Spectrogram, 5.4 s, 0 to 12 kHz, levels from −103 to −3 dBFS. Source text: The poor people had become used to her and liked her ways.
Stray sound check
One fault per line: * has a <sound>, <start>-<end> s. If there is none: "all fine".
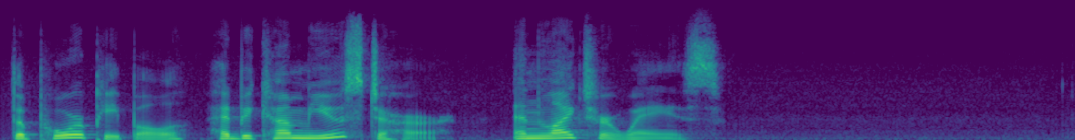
all fine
